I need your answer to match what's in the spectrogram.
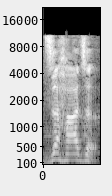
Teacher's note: जहाज यामध्ये ज चा उच्चार करताना जीभ दाताच्या मागे स्पर्श करते, म्हणून हा वर्ण दंत तालव्य आहे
